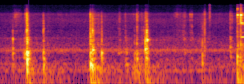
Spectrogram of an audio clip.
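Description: Long metal forceps clicking and knocking against the plastic fuel tank while they work a fuel line through its filler neck: four or five sharp separate clicks.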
